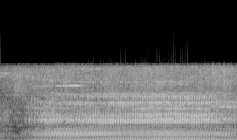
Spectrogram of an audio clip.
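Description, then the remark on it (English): A deep, steady rumble of elephants in an African forest in the Republic of the Congo, recorded by Cornell's Elephant Listening Project, builds within the first second and then holds, a low, throbbing growl with a faint pulsing texture and no voices. “So for the first time ever, you can be anywhere in the world and listen to elephants rumbling out loud in African forests.”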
